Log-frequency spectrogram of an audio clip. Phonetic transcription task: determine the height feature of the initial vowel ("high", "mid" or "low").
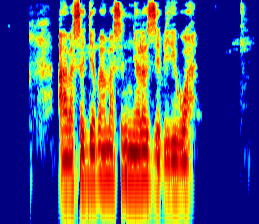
low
